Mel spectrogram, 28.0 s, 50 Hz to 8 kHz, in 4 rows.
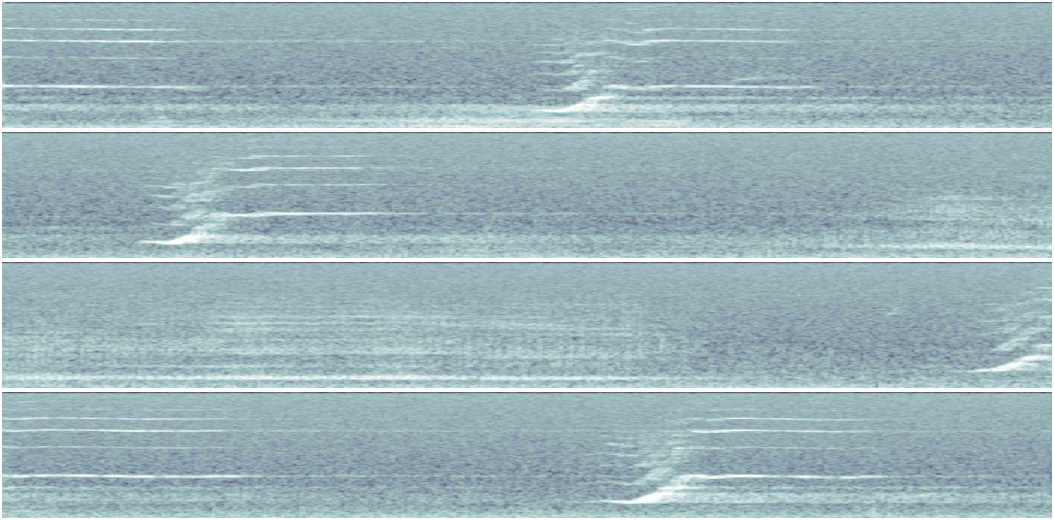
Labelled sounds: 3.5	5.3	humpback whale, 0.80 to 4.3 kHz
8.0	9.5	humpback whale, 0.80 to 4.5 kHz
13.2	13.6	humpback whale, 1.2 to 1.4 kHz
15.5	16.5	humpback whale, 1.7 to 2.2 kHz
17.2	17.6	humpback whale, 0.80 to 0.86 kHz
20.6	22.3	humpback whale, 0.93 to 4.3 kHz
23.0	23.2	humpback whale, 2.0 to 2.1 kHz
25.0	26.8	humpback whale, 0.80 to 5.3 kHz

